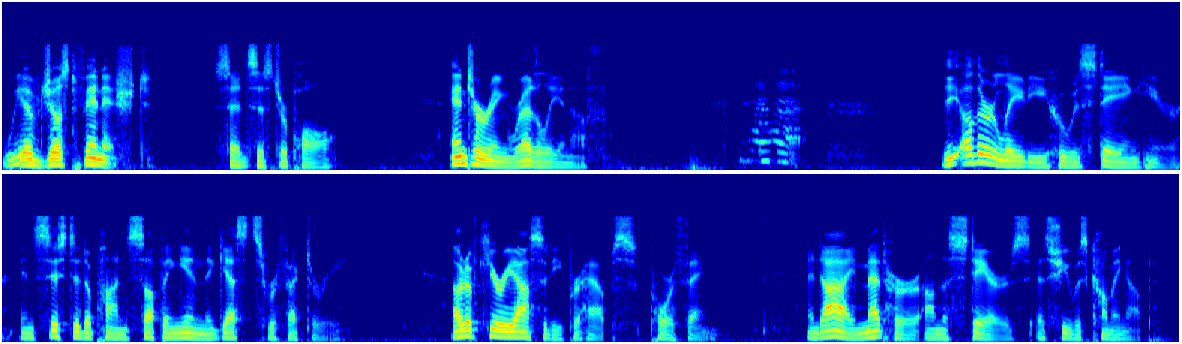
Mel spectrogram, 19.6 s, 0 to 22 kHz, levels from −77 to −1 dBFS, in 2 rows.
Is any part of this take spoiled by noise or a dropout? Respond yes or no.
yes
